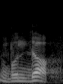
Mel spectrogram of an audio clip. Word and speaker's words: bundok: word boondock simply means it's pronounced bundok but here it's pronounced boondocks it simply means forests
